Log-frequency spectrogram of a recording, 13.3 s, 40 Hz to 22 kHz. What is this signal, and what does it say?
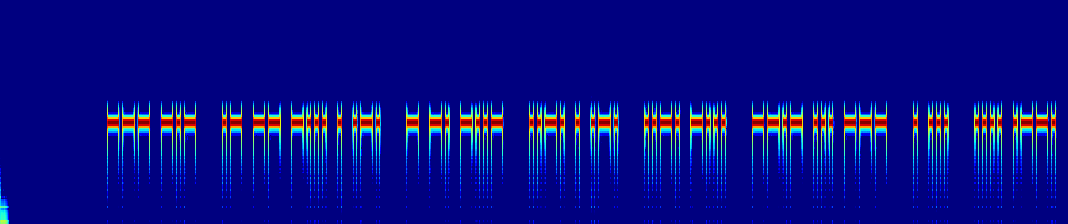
Morse code, heard as a keyed tone, about 25 wpm, 700 Hz. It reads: OK AMBER TNX FER FB QSO ES HP
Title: Practice QSO - Exchange 4 - Ending - 25wpm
